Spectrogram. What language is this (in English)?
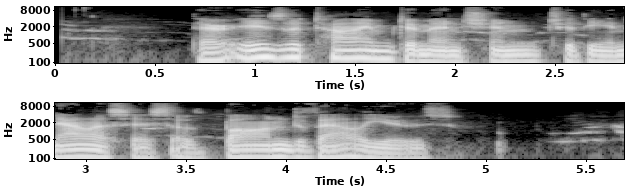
English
